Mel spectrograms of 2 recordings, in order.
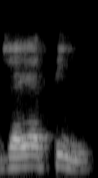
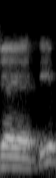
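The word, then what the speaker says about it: जयति: yeah it's connected so this is not jayathi the word actually is jayatee but when you are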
